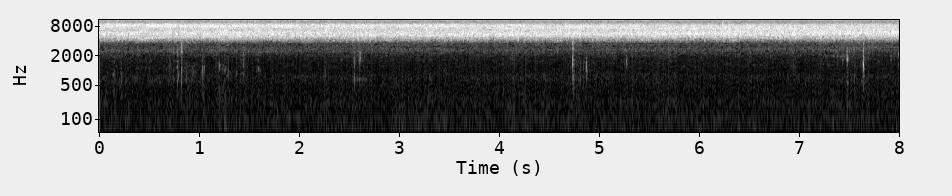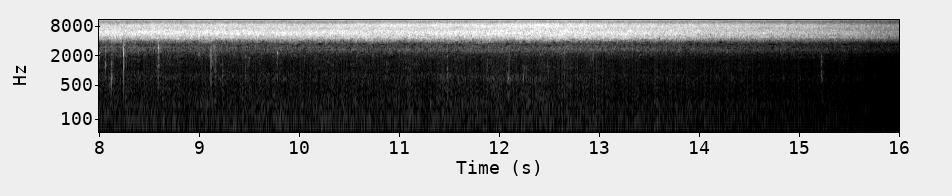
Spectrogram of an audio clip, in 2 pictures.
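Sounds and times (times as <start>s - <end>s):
cicadas chorus: 0.0s - 16.0s
cats chewing dry kibble: 0.2s - 12.3s.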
